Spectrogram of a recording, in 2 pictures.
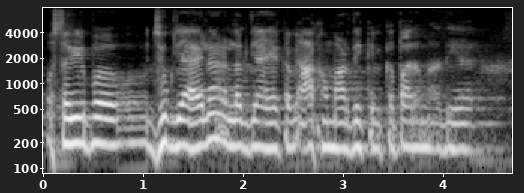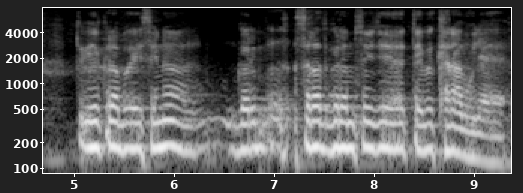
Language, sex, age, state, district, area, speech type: Maithili, male, 60+, Bihar, Sitamarhi, rural, spontaneous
